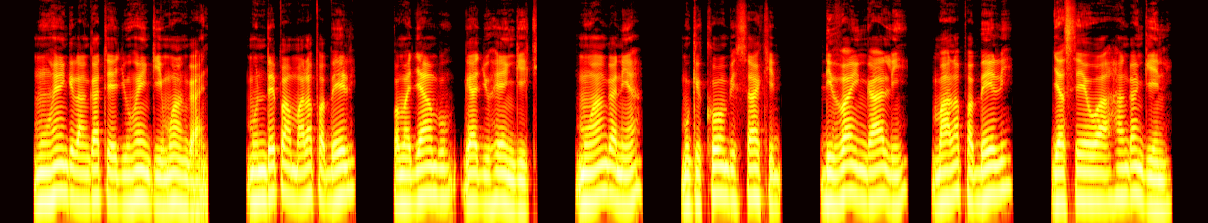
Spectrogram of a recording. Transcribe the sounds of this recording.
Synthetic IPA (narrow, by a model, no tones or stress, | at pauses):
muɦɛŋɡilaŋɡatɛɟuhɛŋɡimwaŋɡa̰ɲa | mun̩dɛpamalapabɛli | pamaɟambuɡaɟuɦɛŋɡiki̥ | muhaŋɡania | mukikʰɔmbisaki | divaiŋɡali | malapabɛli | ɟasɛwaɦaŋɡaŋɡini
